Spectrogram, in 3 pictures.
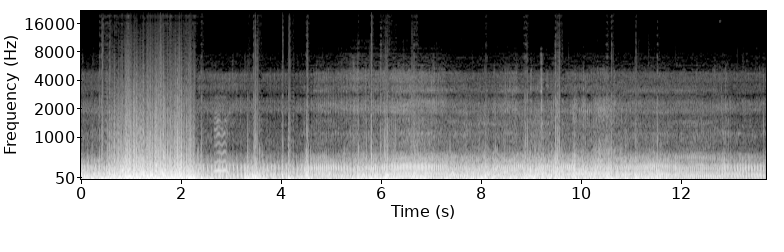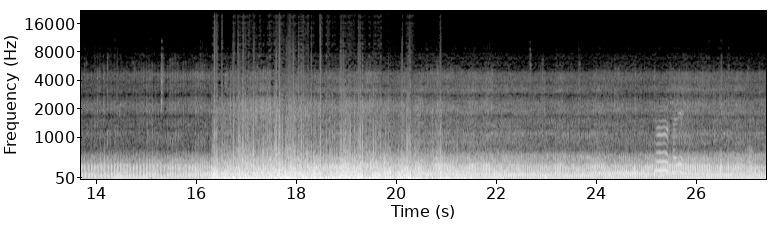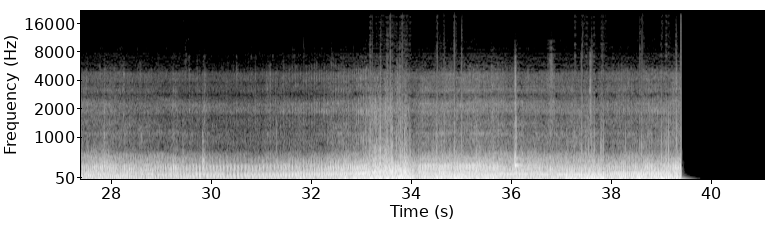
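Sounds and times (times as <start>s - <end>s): motorcycle engine: 0.0s - 39.4s
wind rumble on microphone: 0.0s - 39.4s
stones and bike clattering: 36.0s - 37.8s.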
